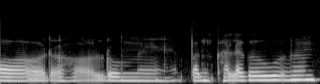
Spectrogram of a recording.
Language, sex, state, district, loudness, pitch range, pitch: Hindi, female, Uttar Pradesh, Jyotiba Phule Nagar, -15 LUFS, 160-195 Hz, 175 Hz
